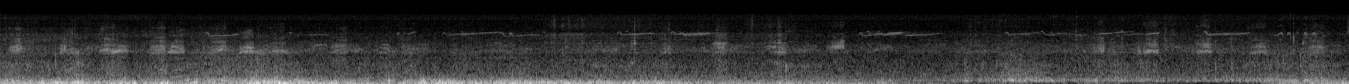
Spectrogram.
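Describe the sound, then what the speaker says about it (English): Flock of migrating ducks and geese on the water at a lakeside fishing spot on an unseasonably warm fall day, scattered quacks and honks repeating steadily at moderate distance over a constant wind and water rumble. "Wow, there are a lot of migrating ducks down here."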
